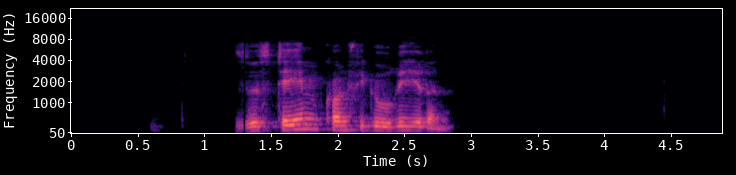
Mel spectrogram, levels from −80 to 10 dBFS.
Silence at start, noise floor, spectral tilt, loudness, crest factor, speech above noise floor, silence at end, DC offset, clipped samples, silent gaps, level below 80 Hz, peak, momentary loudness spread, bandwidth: 1.25 s; under -90 dBFS; -5.5 dB/octave; -23 LUFS; 22 dB; over 67 dB; 2.05 s; under 0.1%; under 0.1%; none; -70 dBFS; -6 dBFS; 8 LU; 7.8 kHz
